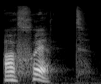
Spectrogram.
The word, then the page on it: assiett: [asj'et:]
